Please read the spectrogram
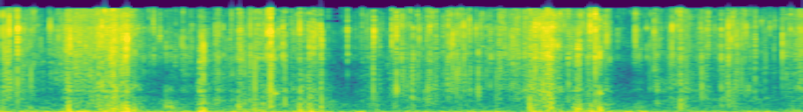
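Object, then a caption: Ball covered in glass bugle beads. Long nails scratch a ball covered in bugle beads, held in front of and beside the microphone. The result is a dense, bright, crackling rasp of many tiny clicks and crinkles that swells and fades, with almost no low end.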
